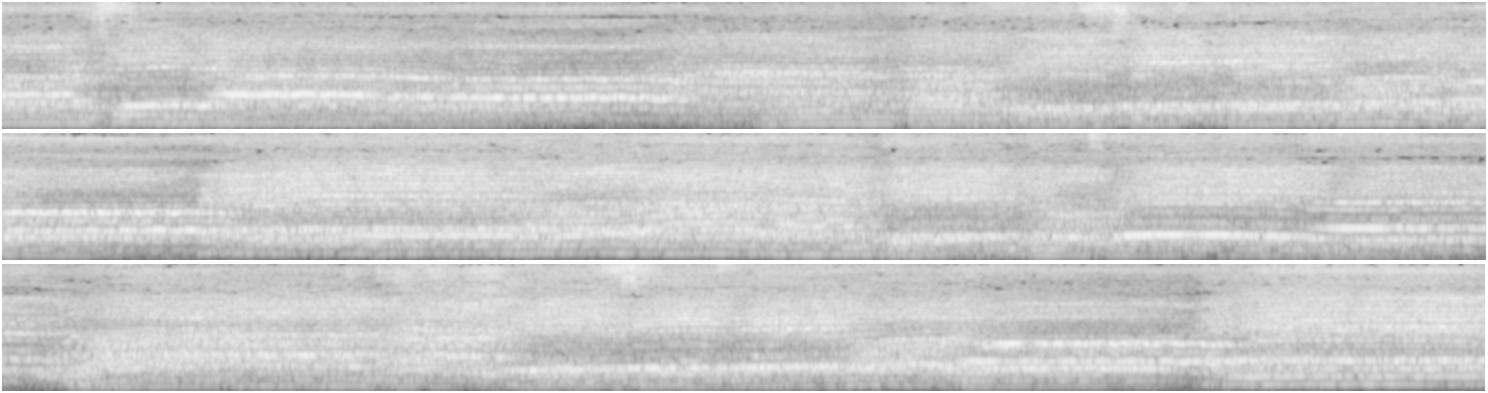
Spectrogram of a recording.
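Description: Many voices singing a hymn together in a slow, continuous melody, with held notes that slide from one pitch to the next.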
